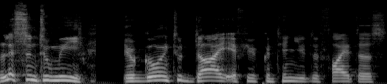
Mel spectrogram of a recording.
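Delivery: loud, menacing, as intimidating as possible. A player voices their character threatening a foe, in the most intimidating way possible. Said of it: "Say that in the most intimidating way possible".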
